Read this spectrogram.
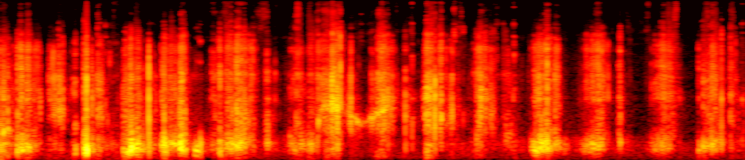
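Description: A young woman crunches and chews something brittle close to a microphone.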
